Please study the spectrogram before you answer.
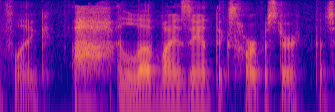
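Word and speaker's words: Xanthyx: Ah, I love my Xanthix Harvester. That's how you pronounce it.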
